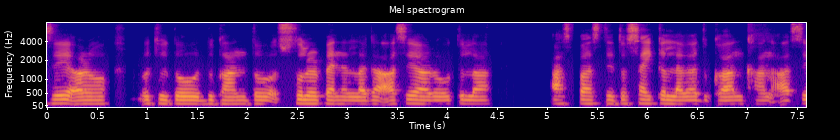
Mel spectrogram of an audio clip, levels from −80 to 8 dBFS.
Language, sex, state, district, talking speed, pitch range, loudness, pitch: Nagamese, male, Nagaland, Dimapur, 160 wpm, 125-135 Hz, -18 LUFS, 130 Hz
